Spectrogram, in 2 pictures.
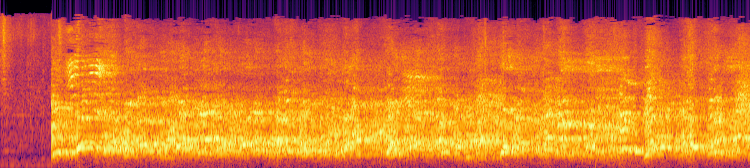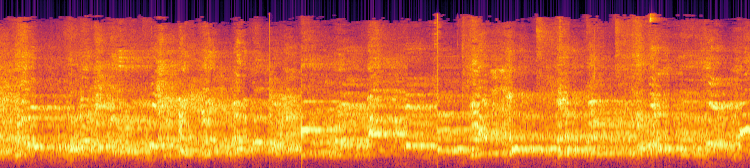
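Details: Many large dogs, St. Bernards, English Mastiffs and French Mastiffs, at a big kennel in India, bark and yip continuously in an overlapping din, with no single dog standing out and no pauses throughout.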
